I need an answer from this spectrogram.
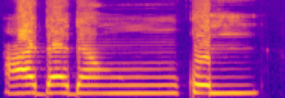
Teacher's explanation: اگر ہم یہ آیت کو اگلی آیت کے ساتھ ملا کے پڑھے تو حرف القاف کلمت قل حروف الاخفاء میں سے ہے اور اخفاء کا معنی ہے چھپا دینا، تو ہم یہ تنوین کو چھپاتے ہوئے لیکن غنہ کے ساتھ یہ حکم کو ادا کریں گے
